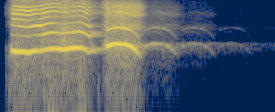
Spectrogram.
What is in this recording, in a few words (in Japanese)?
Damage, jp; Shea; kingsraid audio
